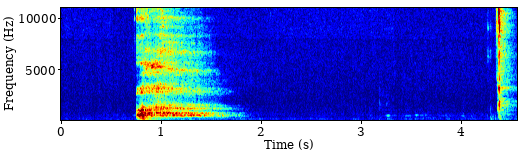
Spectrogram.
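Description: A woman's long, tearful sigh about a second in, fading away, while she is crying; a short breath sound near the end.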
